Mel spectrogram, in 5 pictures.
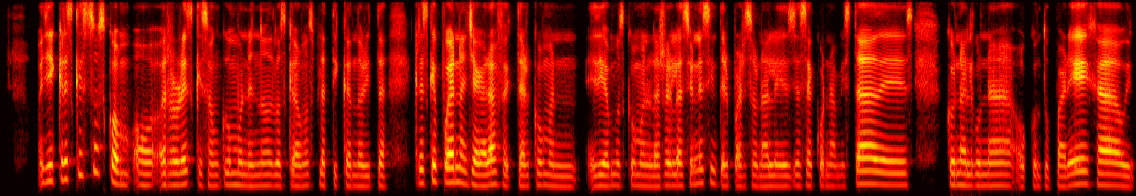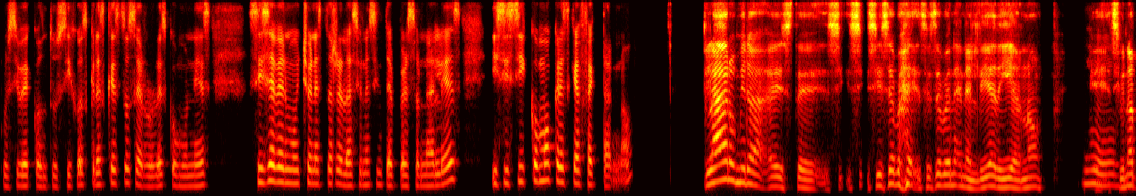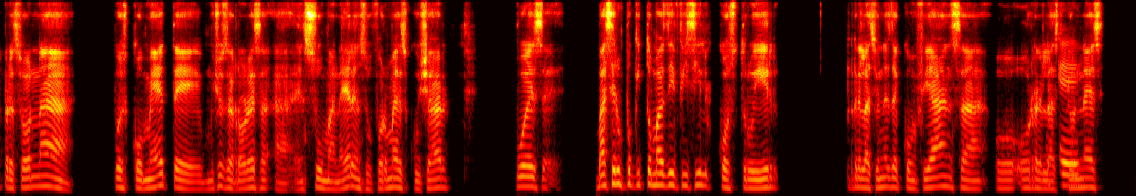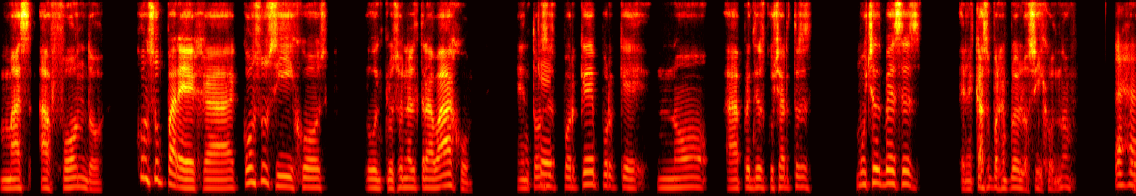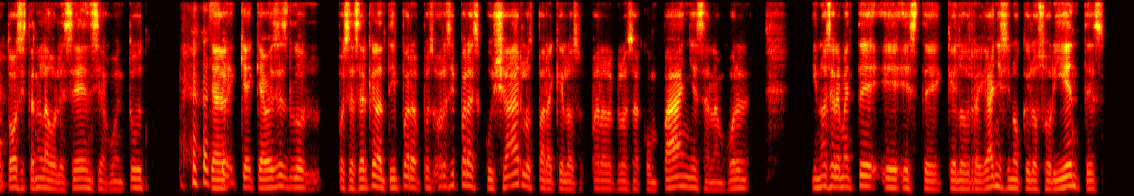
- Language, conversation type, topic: Spanish, podcast, ¿Cuáles son los errores más comunes al escuchar a otras personas?
- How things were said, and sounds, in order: laughing while speaking: "ve"; tapping; laugh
